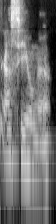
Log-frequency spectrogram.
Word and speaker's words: Auseuga: It's pronounced Auseuga.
